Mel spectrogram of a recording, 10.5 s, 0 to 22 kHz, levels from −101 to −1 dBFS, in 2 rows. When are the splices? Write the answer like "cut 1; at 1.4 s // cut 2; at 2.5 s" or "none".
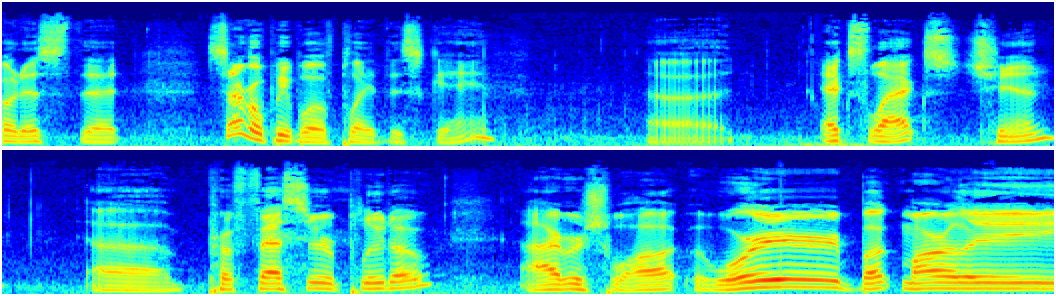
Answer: none

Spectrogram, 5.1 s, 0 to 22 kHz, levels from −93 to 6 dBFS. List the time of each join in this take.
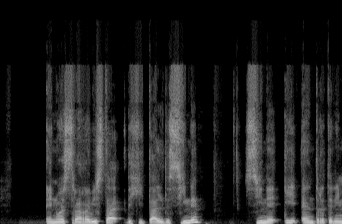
none

